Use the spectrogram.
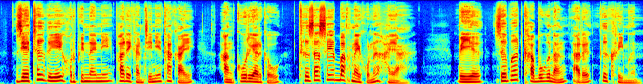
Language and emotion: Bodo, happy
